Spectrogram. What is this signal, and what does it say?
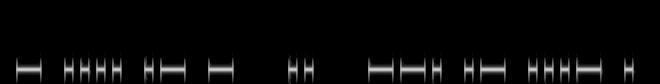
Morse code, heard as a keyed tone, about 16 wpm, 700 Hz. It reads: THAT I GAVE
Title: Sentences from Top 1000 Words - Review Part 4 - 15wpm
